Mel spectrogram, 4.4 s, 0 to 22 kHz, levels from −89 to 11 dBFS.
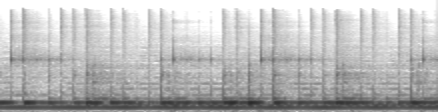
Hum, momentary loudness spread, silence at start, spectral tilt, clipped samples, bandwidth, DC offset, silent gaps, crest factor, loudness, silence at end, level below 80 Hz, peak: none; 6 LU; 0 s; -7.5 dB/octave; under 0.1%; 16 kHz; under 0.1%; none; 14 dB; -18 LUFS; 0 s; -50 dBFS; -4 dBFS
